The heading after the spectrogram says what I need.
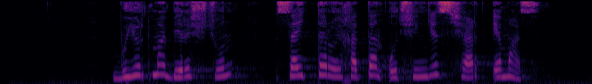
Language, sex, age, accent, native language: Uzbek, female, under 19, Buxoro, Uzbek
